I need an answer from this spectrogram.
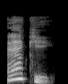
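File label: "akee", British English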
